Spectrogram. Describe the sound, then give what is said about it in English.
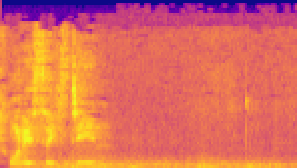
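Thunder from a thunderstorm rolls as a low, continuous rumble, with a voice heard briefly at the start before the deep grumbling carries on alone at a steady level. “A thunderstorm's a-brewing outside, and a thunderstorm is a-brewing inside.”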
